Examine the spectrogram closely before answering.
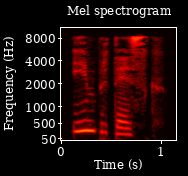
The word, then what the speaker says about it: împărtășesc: This is the first person singular present tense of the verb a împărtăși, to share, pronounced împărtesc, with the stress on the third syllable and a soft she, sound.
